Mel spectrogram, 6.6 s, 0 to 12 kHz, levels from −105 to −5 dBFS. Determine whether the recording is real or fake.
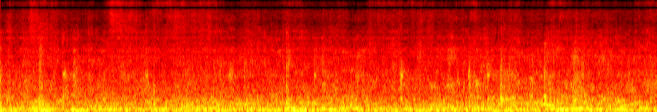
fake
